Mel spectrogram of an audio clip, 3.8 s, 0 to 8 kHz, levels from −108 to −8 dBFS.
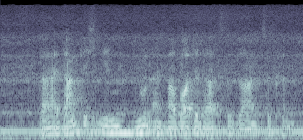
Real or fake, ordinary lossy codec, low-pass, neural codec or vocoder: fake; MP3, 48 kbps; 7.2 kHz; codec, 16 kHz, 6 kbps, DAC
